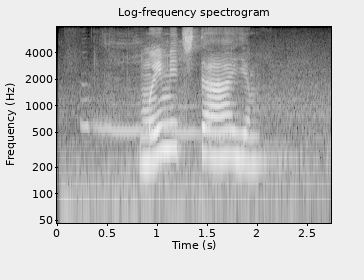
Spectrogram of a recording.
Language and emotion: Russian, positive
